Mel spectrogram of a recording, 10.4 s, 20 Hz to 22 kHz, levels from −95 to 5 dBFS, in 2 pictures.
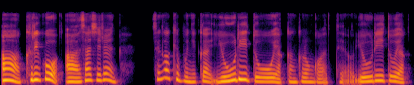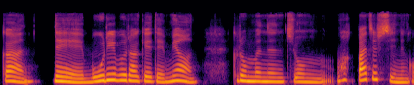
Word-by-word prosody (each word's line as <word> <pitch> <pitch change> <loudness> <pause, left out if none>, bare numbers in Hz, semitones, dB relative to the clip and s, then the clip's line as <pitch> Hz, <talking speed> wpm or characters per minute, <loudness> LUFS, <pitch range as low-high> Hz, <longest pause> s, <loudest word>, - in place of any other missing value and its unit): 아 260 -8 +6
그리고 280 0 +4
아 195 0 +3
사실은 265 -2 -1 0.4
생각해 325 -1 -3
보니까 205 -1 -3
요리도 215 -5 +3
약간 180 +2 -4
그런 185 0 -3
것 165 - -7
같아요. 180 +3 -10 0.2
요리도 220 +2 +1
약간 200 +3 -2 0.3
네 195 -7 +3
몰입을 250 +7 +2
하게 220 -2 0
되면 195 0 -1 0.4
그러면은 210 -4 +1
좀 190 +1 -5
확 270 +5 -8
빠질 280 +4 +2
수 300 -8 -3
있는 170 -2 -2
것 - - -10
210 Hz, 290 characters per minute, -19 LUFS, 190-255 Hz, 0.4 s, 아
